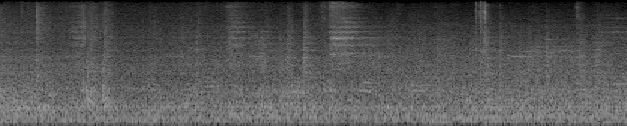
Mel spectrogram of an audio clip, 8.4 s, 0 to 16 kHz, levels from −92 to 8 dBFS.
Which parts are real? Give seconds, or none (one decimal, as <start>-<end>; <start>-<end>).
0.0-8.4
